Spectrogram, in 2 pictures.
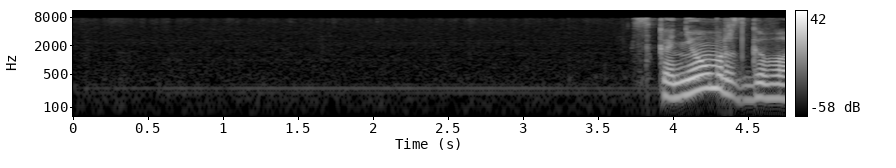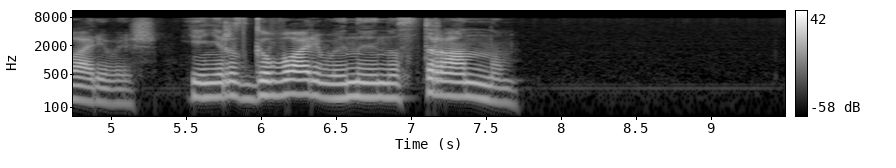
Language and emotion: Russian, angry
